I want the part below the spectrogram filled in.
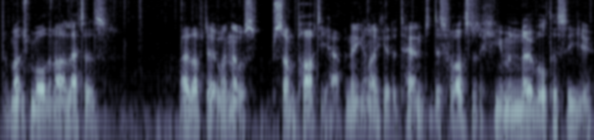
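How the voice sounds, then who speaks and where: Man playing a gravelly, devoted demon king lover. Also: on the low side, lively intonation, brisk, exaggerated voice. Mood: fond, amused. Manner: tender, formal, courtly phrasing. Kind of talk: intimate romantic audio roleplay, ASMR.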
